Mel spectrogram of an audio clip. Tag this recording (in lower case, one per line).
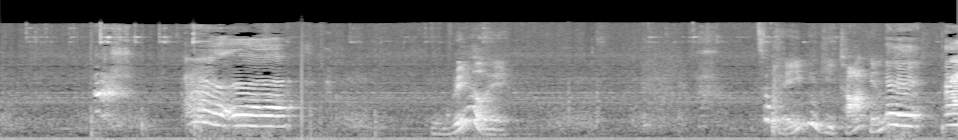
people babbling
inside a small room
speech
babbling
